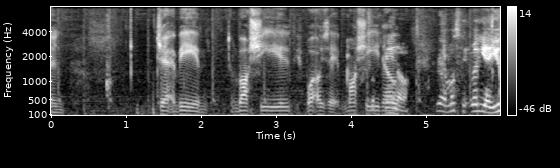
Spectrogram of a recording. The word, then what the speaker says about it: Moschino: I think for us in the 90s, it was Moschino and Moshi. What was it? Moschino.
